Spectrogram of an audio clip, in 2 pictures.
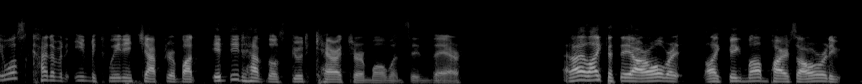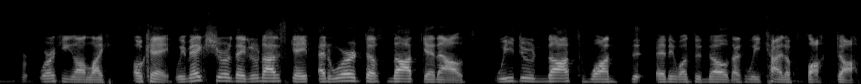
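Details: Adult male speaker; ordinary speech.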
